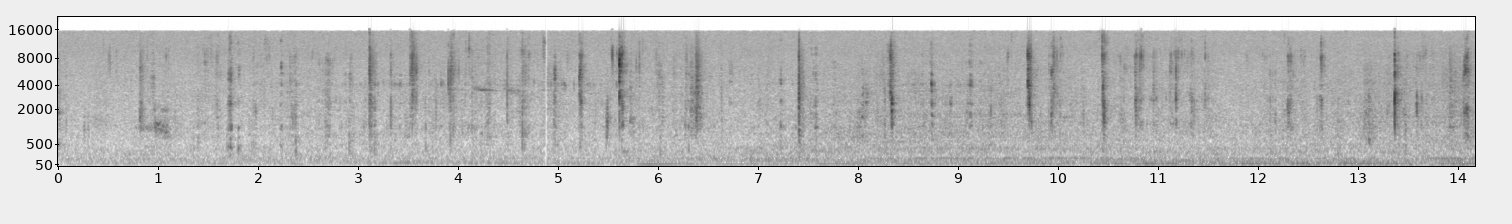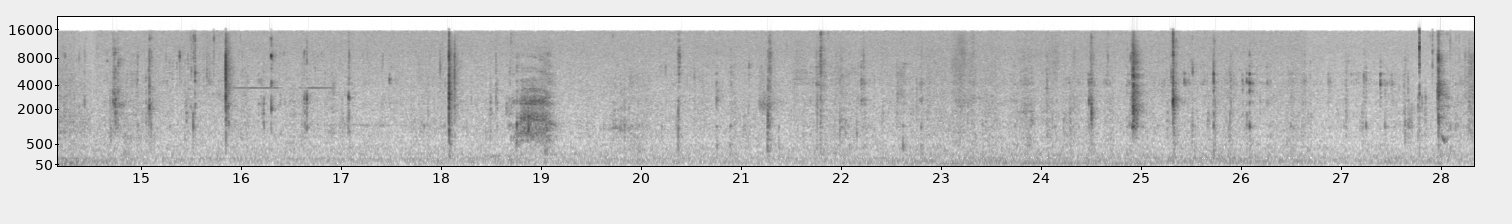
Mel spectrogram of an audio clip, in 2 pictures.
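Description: Close-miked chewing of rice and fried mackerel with chili sambal, eaten by hand, with many sharp wet mouth clicks and lip smacks throughout.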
